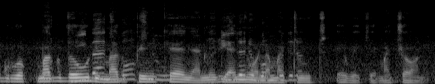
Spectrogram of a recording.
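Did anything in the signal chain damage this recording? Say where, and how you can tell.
No, nothing in the signal chain damaged this audio.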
